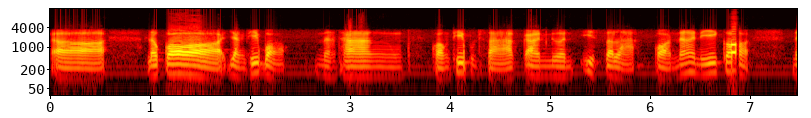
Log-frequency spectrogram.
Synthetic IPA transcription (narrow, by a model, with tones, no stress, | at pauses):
ʔɤː˨˩ | lɛː˦˥wkɔː˥˩jaː˨˩ŋt̪ʰiː˥˩bɔː˨˩k̚ | na˦˥t̪ʰaː˧ŋ | kʰɔː˩˦ŋt̪ʰiː˥˩pɯ˨˩k̚saː˩˦kaː˧nŋɤ˧nʔi˨˩t̪̚sa˧la̰˨˩ʔkɔː˨˩nːaː˥˩niː˦˥kɔː˥˩ | n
